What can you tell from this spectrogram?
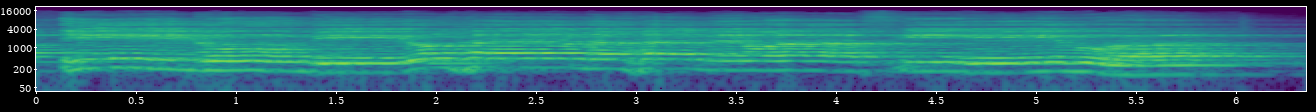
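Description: A man chanting a mourning poem in Comorian as a solo voice, in long, held melodic lines that trail off near the end.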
